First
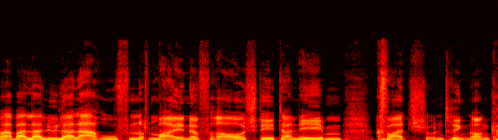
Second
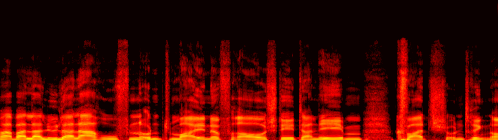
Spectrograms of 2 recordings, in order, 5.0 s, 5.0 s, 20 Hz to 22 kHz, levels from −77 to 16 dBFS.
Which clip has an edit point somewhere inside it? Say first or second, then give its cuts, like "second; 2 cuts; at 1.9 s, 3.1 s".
first; 1 cut; at 1.4 s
